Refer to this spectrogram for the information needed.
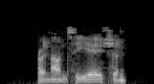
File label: "pronunciation", English; nouns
